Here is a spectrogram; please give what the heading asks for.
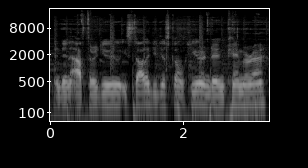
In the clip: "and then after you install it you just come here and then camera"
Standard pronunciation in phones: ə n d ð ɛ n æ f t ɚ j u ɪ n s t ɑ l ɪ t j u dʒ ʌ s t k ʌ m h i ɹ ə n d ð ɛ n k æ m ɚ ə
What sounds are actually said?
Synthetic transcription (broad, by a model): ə n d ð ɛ n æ f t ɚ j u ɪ s t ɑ l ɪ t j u dʒ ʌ s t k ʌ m h i ɹ ə n d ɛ n k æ m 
